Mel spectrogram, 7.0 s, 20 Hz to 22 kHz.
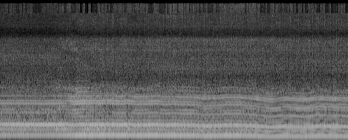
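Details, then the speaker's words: Echo SRM-200BE two-stroke trimmer with throttle held wide: the high buzzy note holds, then sags and wavers into a misfire, loses power and dies; cause not confirmed. "foreign so that's what happens when I hold down on the throttle and don't let go of it it runs starts misfiring and then loses power and then dies"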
